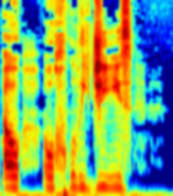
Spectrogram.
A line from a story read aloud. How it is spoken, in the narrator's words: John panted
